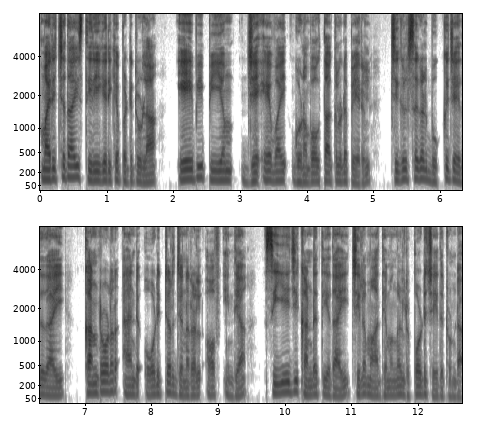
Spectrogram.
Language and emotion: Malayalam, neutral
